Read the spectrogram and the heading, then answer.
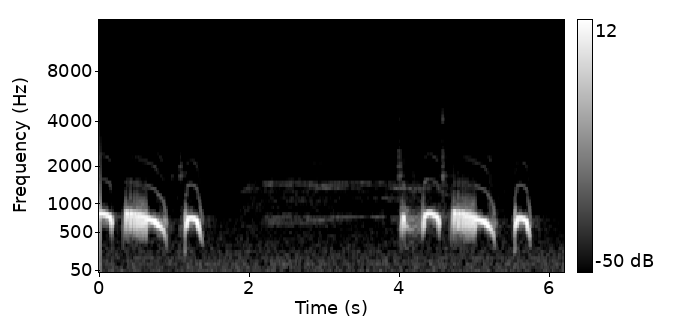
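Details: A kept spotted dove used as a decoy against rival birds repeats its cooing phrase twice, each a rolling descending coo followed by clear rounded notes, separated by a quiet pause of about two and a half seconds.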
